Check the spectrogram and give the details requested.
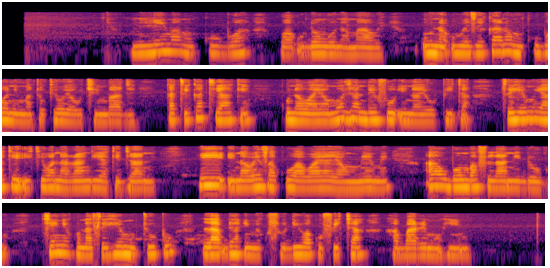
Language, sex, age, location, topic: Swahili, female, 18-24, Nairobi, government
